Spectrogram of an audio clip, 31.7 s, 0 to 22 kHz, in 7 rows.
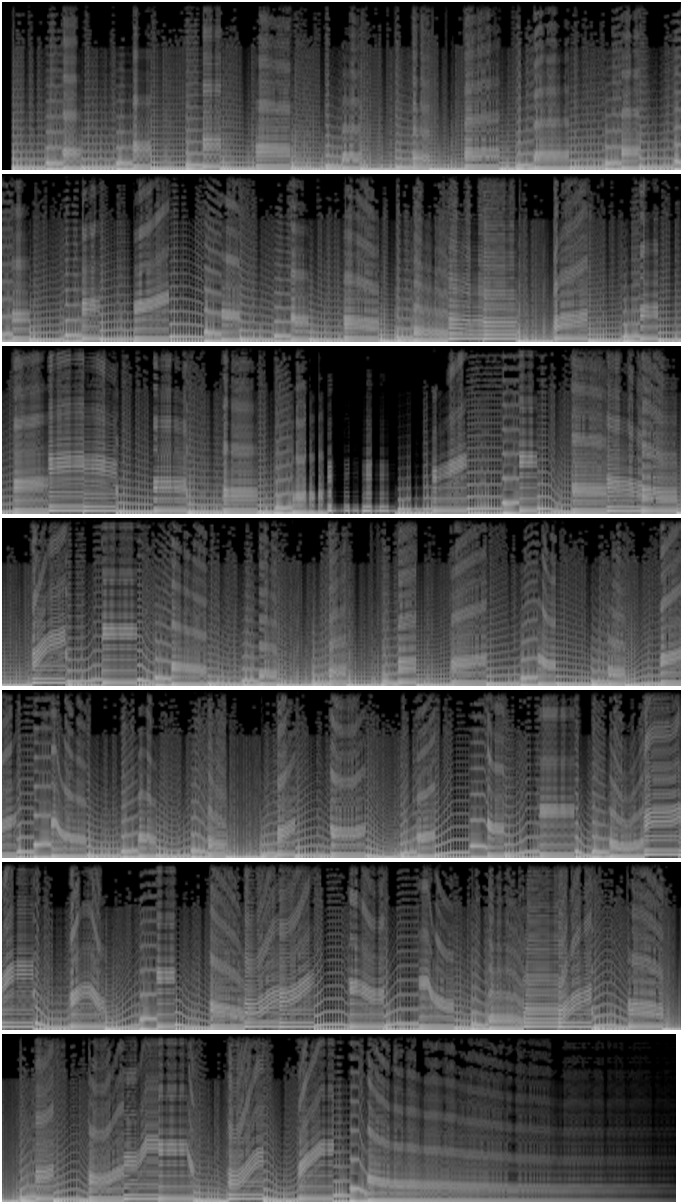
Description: synth ring, korg ms20

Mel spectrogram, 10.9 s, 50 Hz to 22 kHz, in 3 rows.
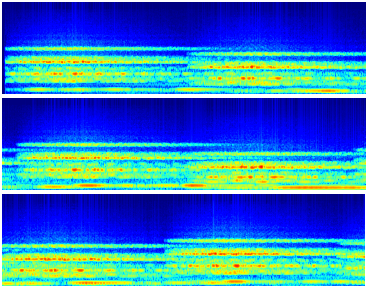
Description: synth ambient, roland jv2080

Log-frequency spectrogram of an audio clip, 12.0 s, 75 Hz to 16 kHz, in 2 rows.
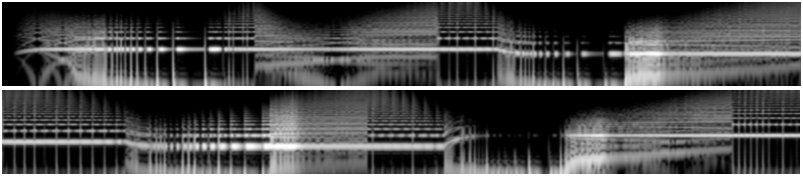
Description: torsion 2, Novation Bass Station II; analog monophonic machine with subtractive synthesis

